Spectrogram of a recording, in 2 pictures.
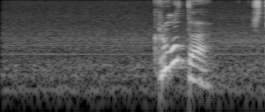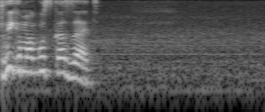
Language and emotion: Russian, positive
